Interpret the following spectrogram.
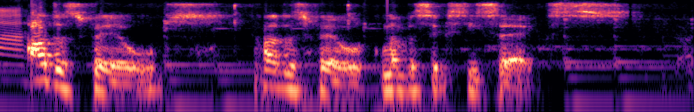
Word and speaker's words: Huddersfield: Huddersfield. Uttersfield number 66. I'm under the impression they don't pronounce the H up there. It's uddersfield I believe.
